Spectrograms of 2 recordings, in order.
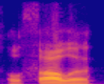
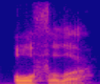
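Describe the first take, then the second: First: The stress falls on a later syllable. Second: The stress falls on the first syllable. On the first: This is the more popular way people say it. The speaker calls it wrong. "the rune that most people will say is Othala" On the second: This follows the older Germanic languages. The speaker calls it right. "the emphasis of the syllable ... mostly and usually lands on the front syllable"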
